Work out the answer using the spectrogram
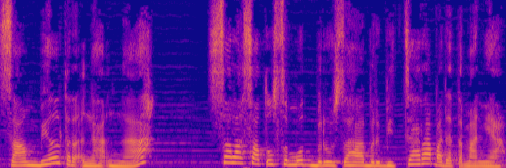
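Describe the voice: The clip consists of plain reading aloud.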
